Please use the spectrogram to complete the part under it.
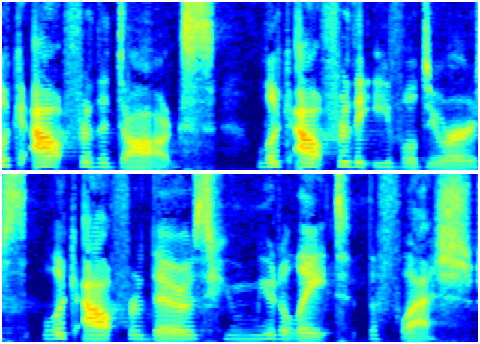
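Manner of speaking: slow, unhurried, deliberate reading tone.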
